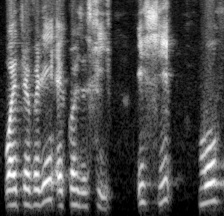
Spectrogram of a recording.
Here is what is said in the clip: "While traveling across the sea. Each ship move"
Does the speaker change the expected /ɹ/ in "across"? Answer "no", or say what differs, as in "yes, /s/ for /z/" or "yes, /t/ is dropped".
yes, /ɹ/ is dropped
